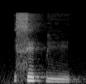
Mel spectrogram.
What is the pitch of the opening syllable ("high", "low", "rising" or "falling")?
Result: high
